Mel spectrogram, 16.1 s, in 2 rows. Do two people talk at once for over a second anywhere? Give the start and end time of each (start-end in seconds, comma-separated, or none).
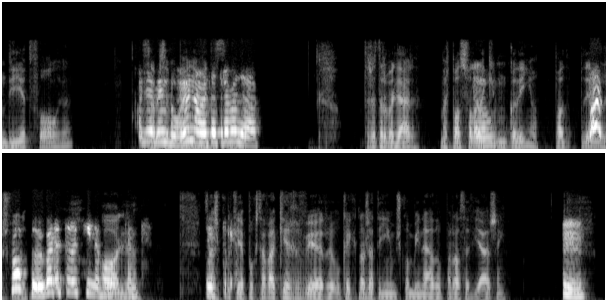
1.9-3.3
